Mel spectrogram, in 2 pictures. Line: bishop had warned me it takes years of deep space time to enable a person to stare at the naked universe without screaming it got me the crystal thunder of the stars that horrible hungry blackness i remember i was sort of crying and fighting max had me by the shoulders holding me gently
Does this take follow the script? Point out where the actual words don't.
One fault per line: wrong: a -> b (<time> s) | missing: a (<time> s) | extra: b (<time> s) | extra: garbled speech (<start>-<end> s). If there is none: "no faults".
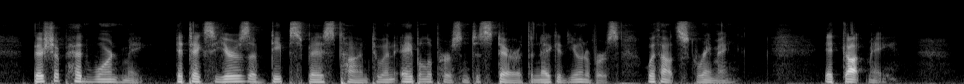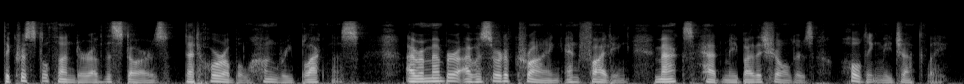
no faults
